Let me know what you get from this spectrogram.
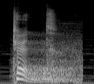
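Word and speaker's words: tenth: টি এর উচ্চারণ হবে ঠ এর মতো, কাজে আমরা সঠিকভাবে উচ্চারণ করব টেন্থ।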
